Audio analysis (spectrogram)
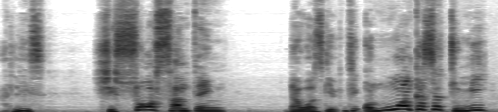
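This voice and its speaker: A man's voice: high-pitched, big pitch swings, unhurried, a little mellow, breathy edge. A Ghanaian man recounting personal experience emotionally, mixing Twi and English, emphatic and dramatic, repeating phrases for weight.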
